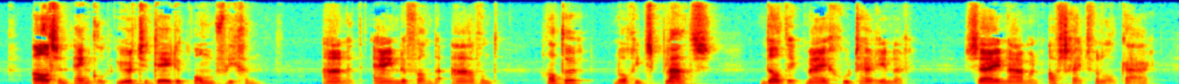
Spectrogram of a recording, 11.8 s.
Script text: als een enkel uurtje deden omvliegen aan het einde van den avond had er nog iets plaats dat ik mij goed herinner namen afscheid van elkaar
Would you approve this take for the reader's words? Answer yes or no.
no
